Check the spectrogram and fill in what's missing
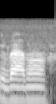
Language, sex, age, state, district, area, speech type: Assamese, male, 30-45, Assam, Majuli, urban, spontaneous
